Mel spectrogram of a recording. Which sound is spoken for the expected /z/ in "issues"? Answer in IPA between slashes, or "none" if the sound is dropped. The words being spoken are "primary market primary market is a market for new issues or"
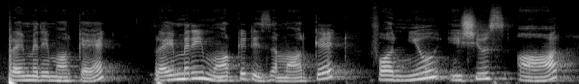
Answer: /s/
